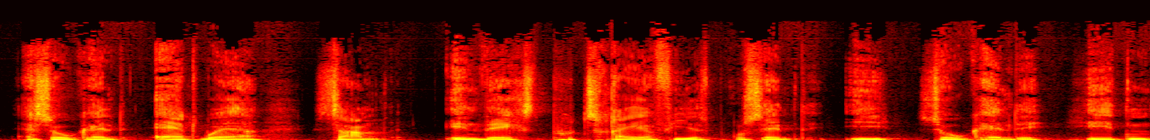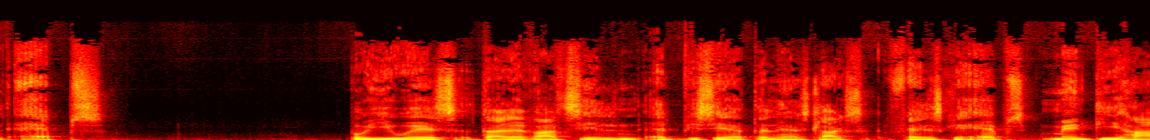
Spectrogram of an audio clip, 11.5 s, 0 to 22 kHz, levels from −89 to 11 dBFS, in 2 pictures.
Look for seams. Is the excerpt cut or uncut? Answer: uncut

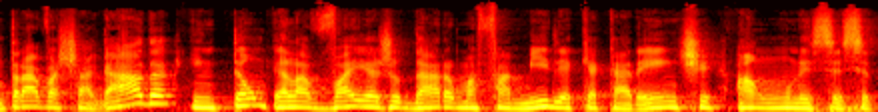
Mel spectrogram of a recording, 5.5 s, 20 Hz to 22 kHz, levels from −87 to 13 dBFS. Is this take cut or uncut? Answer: cut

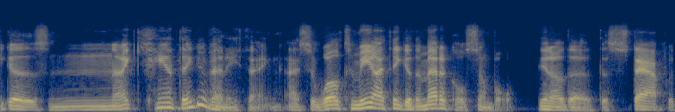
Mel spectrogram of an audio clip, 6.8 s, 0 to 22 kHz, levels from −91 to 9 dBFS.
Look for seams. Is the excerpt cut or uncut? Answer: uncut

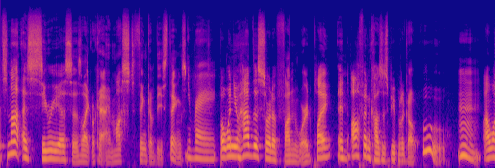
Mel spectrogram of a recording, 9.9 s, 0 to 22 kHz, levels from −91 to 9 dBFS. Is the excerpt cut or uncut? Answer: uncut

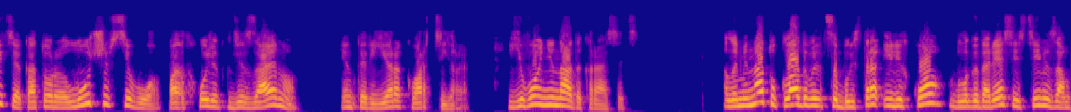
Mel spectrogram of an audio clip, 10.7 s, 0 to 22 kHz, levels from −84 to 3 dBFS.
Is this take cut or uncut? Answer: cut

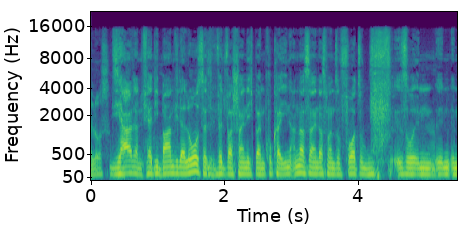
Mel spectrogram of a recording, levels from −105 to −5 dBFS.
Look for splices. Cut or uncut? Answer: uncut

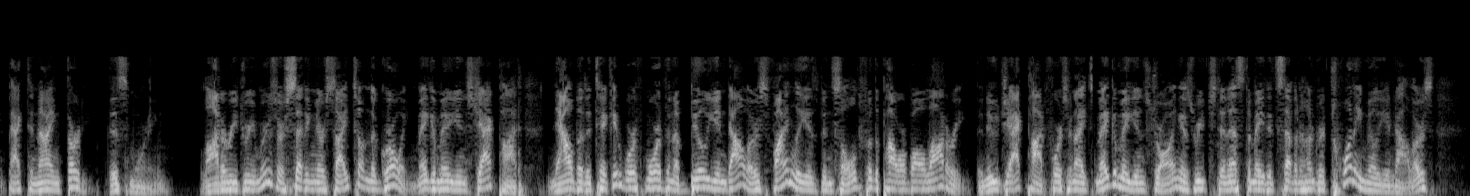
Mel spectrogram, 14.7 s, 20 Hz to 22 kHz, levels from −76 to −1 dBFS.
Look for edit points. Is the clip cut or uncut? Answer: cut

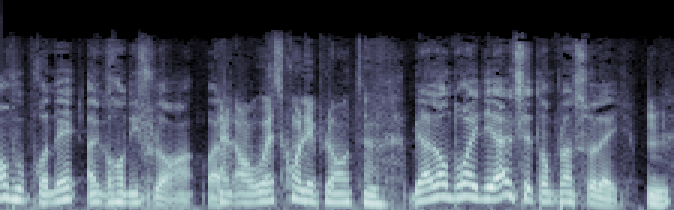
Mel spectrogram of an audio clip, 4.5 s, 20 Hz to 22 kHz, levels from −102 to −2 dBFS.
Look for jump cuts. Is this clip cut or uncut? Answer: uncut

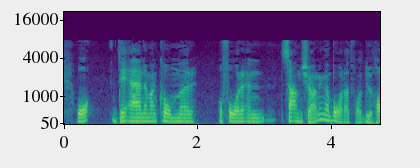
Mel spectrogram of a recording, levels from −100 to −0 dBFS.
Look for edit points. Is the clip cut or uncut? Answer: cut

